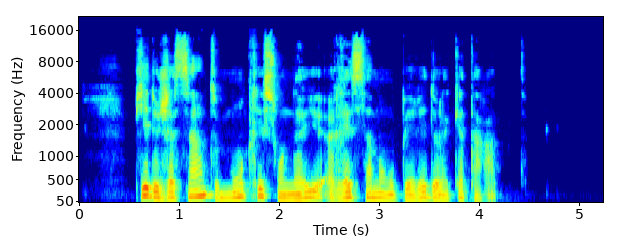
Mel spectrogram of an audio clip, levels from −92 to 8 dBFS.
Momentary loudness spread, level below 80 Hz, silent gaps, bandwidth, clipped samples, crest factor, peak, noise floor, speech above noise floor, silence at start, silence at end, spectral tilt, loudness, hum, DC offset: 12 LU; -56 dBFS; none; 16 kHz; under 0.1%; 20 dB; -4 dBFS; -68 dBFS; 45 dB; 0.55 s; 1.1 s; -5 dB/octave; -23 LUFS; none; under 0.1%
